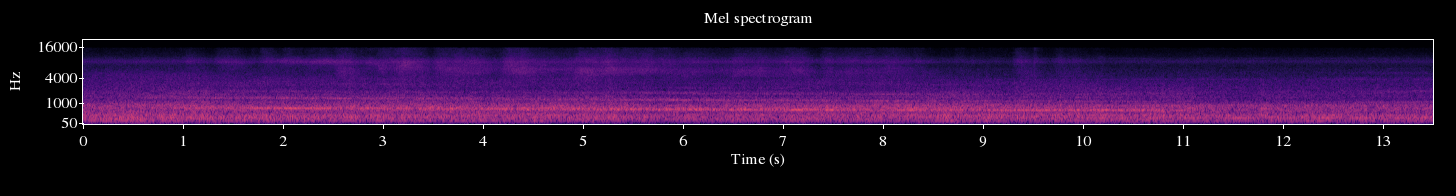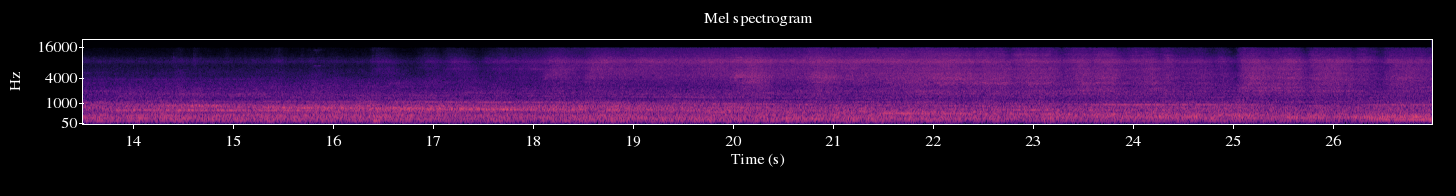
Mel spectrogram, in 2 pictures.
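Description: A train's motor hums with a slowly gliding pitch.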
